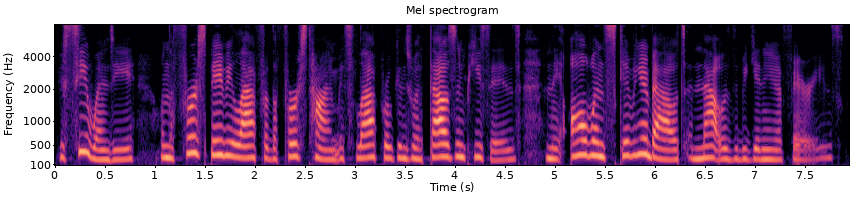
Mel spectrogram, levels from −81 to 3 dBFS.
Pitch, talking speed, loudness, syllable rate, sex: 235 Hz, 240 wpm, -19 LUFS, 6.0 syllables/s, female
